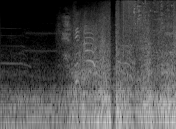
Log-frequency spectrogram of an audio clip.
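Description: A girl shouts a warning in alarm.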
